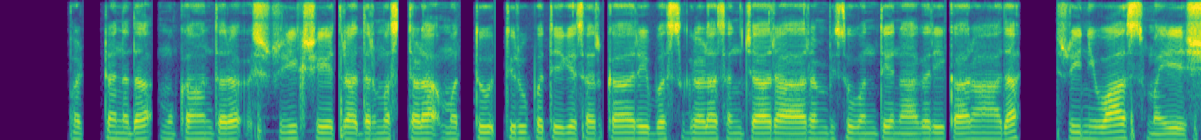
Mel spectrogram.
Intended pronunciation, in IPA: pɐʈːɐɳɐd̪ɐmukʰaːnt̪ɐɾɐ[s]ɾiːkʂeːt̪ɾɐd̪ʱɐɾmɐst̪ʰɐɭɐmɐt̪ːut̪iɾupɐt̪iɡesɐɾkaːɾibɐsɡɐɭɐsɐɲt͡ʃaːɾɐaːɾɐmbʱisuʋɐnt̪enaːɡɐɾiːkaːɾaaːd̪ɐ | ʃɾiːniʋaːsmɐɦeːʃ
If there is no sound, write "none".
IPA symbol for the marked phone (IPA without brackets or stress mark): ʃ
